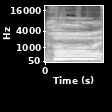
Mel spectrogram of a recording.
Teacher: ये इस ये अल्पप्राण नहीं होता ये महाप्राण होता है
